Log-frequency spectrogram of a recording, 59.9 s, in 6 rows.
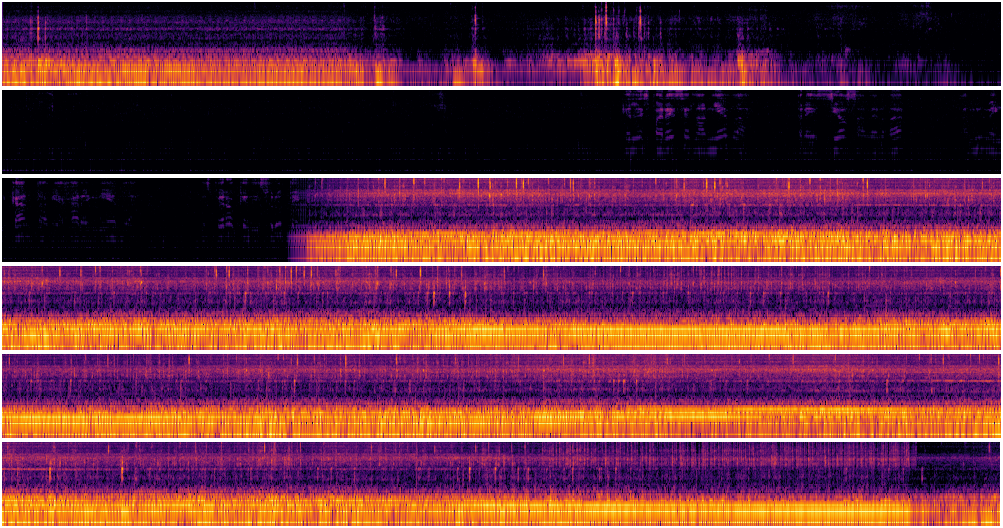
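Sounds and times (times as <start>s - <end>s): motorcycle engine cruising: 0.0s - 8.7s, 22.9s - 59.9s
rushing wind noise: 23.0s - 59.9s.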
